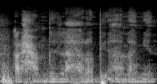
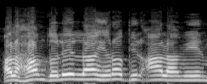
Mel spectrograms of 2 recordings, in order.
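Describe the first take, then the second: First: The phrase is recited softly and calmly. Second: The phrase is recited loudly, like a choir. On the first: The follower recites without overpowering the prayer leader. The speaker calls it right. "Yang penting" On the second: The follower recites louder than the prayer leader. The speaker calls it wrong. "lebih keras karo imam malah pada be karo imam"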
